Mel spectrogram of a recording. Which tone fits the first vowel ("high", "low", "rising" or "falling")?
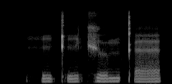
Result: low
